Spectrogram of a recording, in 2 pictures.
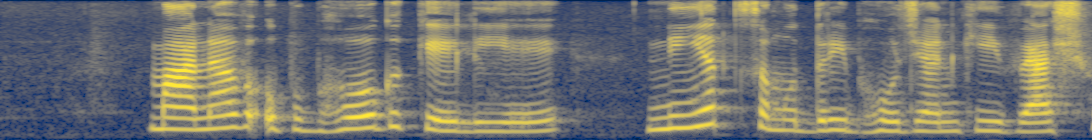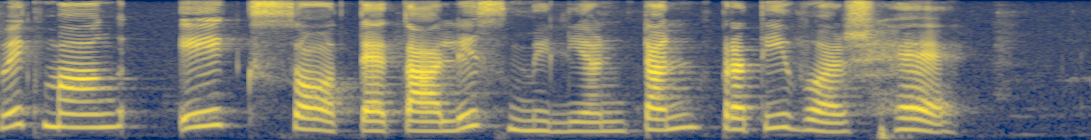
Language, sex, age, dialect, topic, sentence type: Hindi, female, 31-35, Marwari Dhudhari, agriculture, statement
